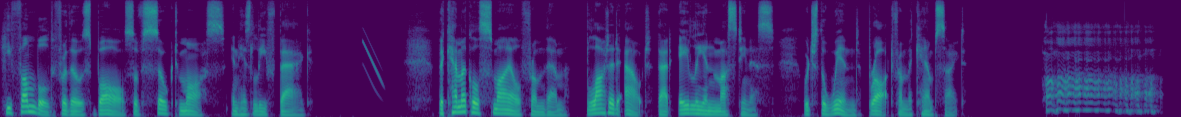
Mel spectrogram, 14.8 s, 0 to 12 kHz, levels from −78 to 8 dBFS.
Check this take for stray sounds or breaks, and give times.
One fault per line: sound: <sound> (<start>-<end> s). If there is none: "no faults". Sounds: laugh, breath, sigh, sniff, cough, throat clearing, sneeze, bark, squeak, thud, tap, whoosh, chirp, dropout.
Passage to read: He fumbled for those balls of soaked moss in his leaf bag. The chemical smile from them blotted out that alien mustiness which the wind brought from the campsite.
sound: chirp (4.5-4.8 s)
sound: laugh (13.0-14.6 s)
